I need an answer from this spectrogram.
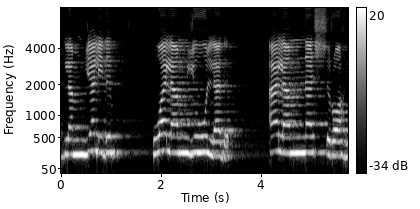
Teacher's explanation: میم کو اس کے مخرج سے بغیر گنہ کے جلدی سے ادا کیا جائے گا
